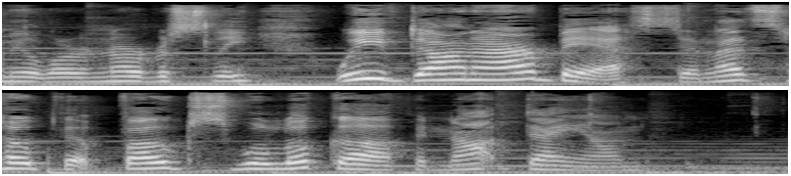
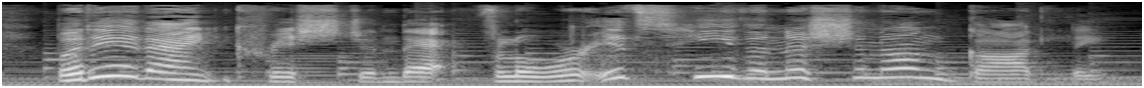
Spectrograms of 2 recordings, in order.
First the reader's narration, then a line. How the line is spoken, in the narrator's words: exclaimed Maria Sharp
